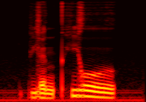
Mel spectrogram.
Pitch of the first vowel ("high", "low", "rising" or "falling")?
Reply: low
